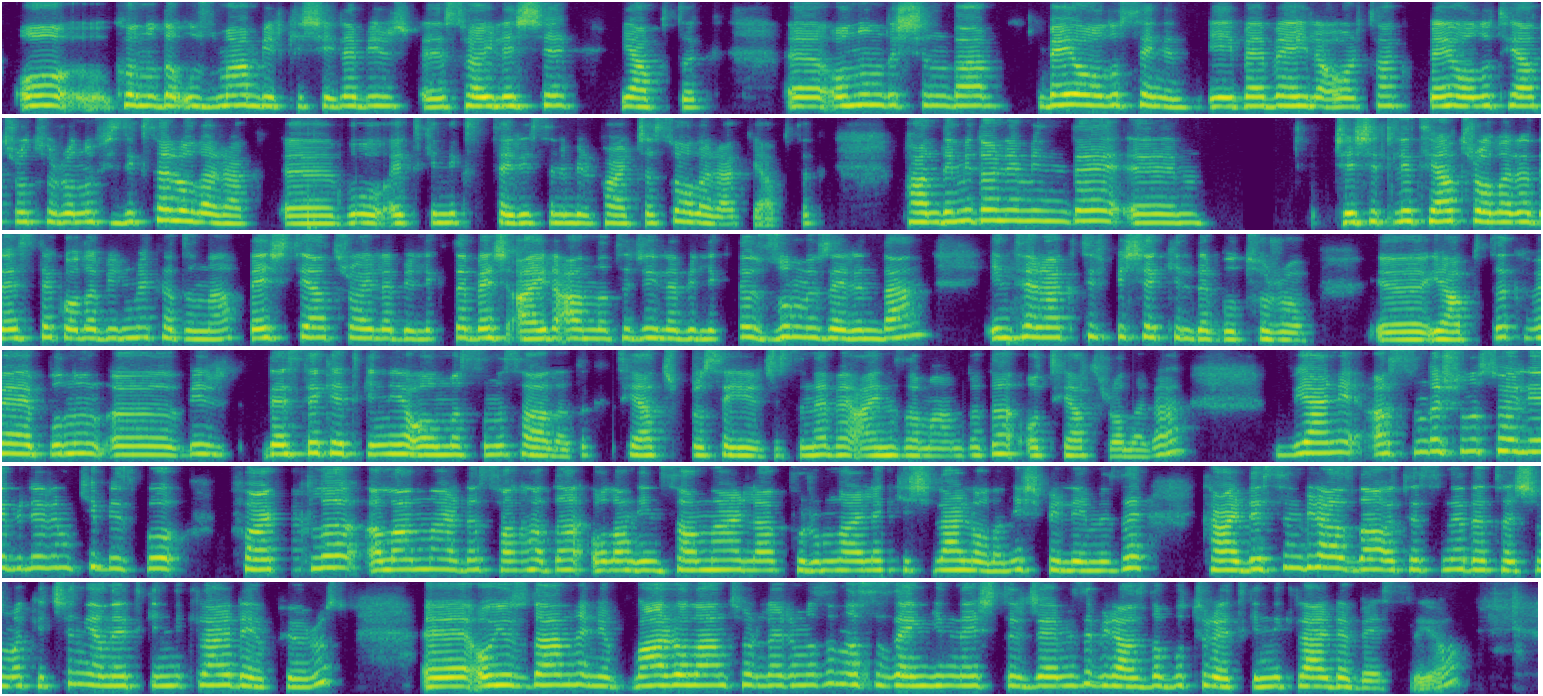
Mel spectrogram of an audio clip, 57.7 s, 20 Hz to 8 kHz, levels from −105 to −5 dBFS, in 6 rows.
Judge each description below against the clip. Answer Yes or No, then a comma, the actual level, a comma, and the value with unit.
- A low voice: No, high, 245 Hz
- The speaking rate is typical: Yes, average, 115 wpm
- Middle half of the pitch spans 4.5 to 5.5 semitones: No, narrow, 2.5 semitones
